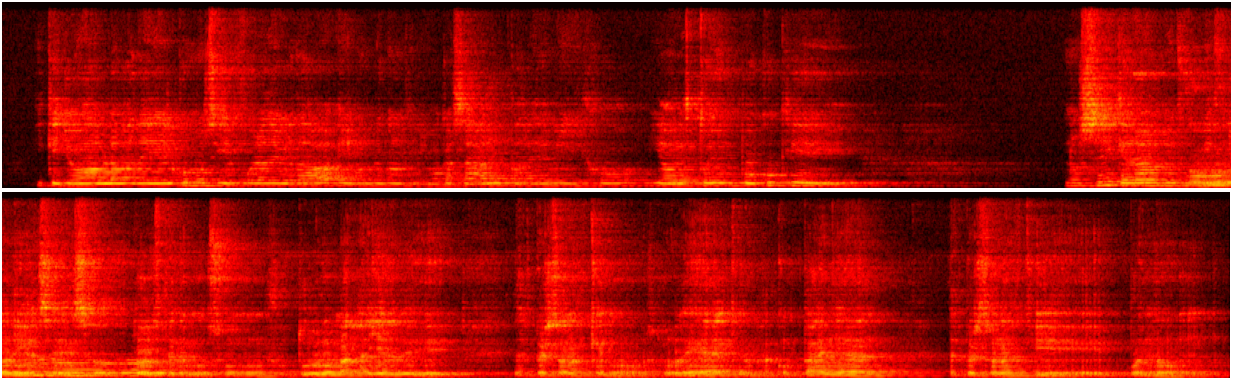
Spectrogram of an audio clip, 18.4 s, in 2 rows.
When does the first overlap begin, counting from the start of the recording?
8.7 s

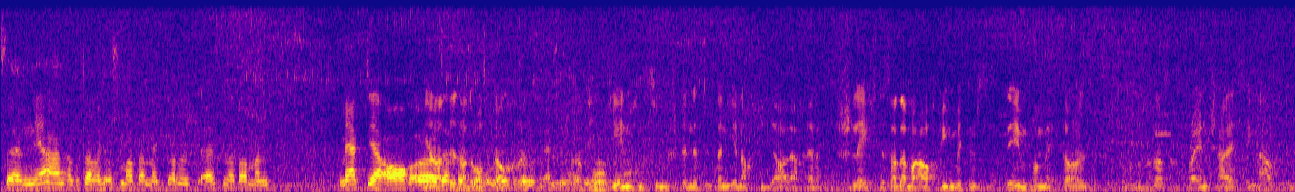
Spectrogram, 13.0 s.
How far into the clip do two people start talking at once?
4.2 s

